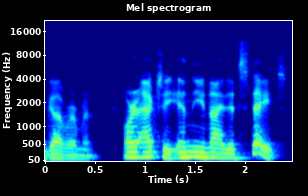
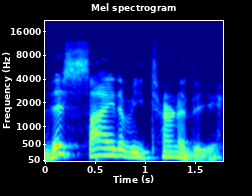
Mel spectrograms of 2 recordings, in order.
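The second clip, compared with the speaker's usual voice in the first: plain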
